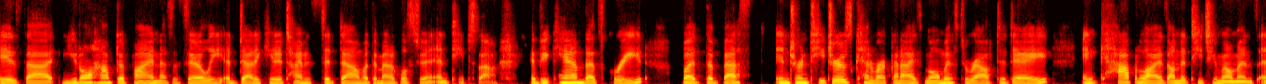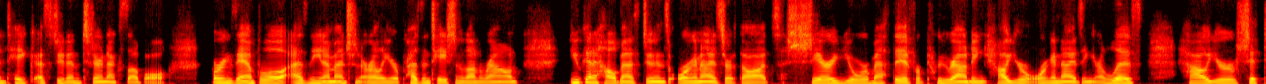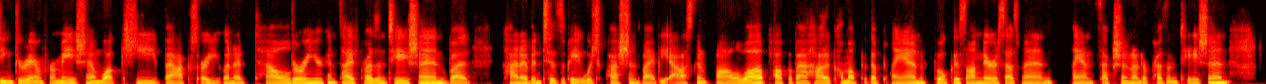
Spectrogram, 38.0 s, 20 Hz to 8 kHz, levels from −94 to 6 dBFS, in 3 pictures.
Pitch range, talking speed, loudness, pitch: 155-185 Hz, 195 wpm, -29 LUFS, 170 Hz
